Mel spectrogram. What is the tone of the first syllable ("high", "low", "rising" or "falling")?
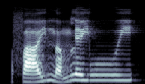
rising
